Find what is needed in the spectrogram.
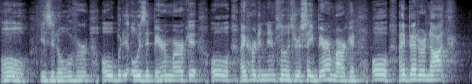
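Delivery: frightened, scared, nervous, dithering, second-guessing voice. Mocking people who panic when the market crashes: imitating scared nervous investors. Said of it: "scared, nervous".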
